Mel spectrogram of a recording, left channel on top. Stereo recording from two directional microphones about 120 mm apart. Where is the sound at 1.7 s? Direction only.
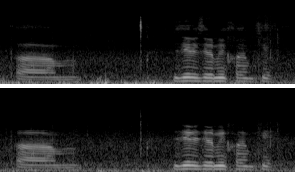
20° left (ahead or behind).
